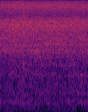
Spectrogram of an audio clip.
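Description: Salmon patties fry in hot olive oil in a skillet, giving a steady, close, hissing sizzle that holds evenly throughout with no talking.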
